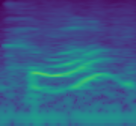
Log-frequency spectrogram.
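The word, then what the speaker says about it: Kühl: This brand is called Cool. It's spelled with a K.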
